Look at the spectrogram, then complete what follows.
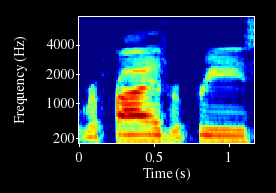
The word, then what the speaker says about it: Reprise: Guys, is it reprise? I always mispronounce it.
